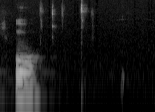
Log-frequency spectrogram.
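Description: A brief spoken syllable, then a few faint, scattered clicks.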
